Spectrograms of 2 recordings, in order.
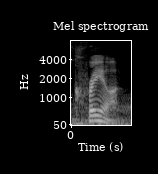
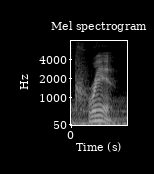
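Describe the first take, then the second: First: The word is said with two syllables. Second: The word is said with one syllable. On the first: This is how the speaker's friends say it. "no, it's crayon" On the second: This is how the speaker says it. "it's cran. I saved myself a syllable"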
